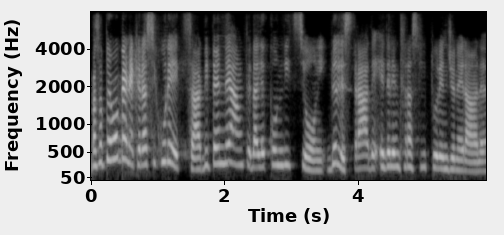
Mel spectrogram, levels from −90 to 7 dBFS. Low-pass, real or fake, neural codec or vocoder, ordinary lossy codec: none; fake; codec, 16 kHz, 1 kbps, X-Codec, HuBERT features, trained on balanced general audio; none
